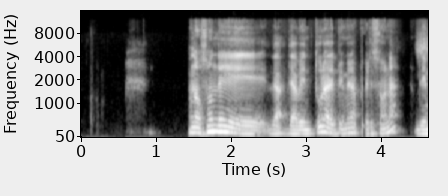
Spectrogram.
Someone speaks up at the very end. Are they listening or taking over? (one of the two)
taking over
